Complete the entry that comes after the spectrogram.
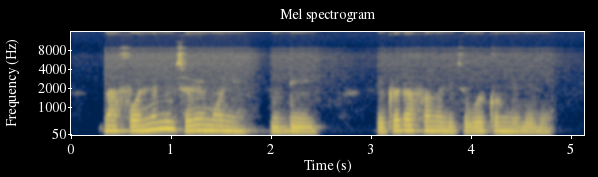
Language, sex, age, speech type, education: Nigerian Pidgin, female, 15-29, spontaneous, tertiary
